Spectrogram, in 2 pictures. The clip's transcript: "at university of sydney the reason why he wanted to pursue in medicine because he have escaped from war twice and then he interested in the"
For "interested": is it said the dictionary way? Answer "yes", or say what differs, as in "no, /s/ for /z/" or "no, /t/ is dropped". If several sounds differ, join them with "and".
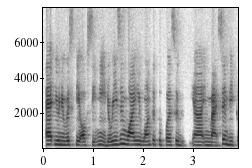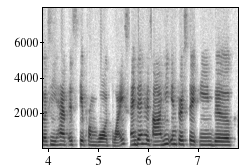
yes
